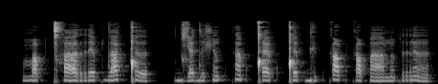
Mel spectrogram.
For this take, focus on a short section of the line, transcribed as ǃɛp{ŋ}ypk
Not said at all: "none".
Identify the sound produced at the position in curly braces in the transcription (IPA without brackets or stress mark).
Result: ɡ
